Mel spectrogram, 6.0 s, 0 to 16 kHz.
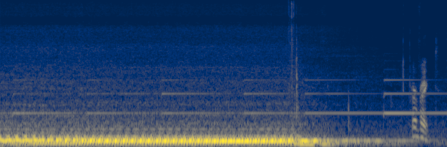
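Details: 1995 Ford F-150 Lightning 5.8L V8, first start after fitting a Powermaster XS Torque starter: steady low V8 burble with an even beat around three per second, then winding down as it shuts off; runs smooth and healthy.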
